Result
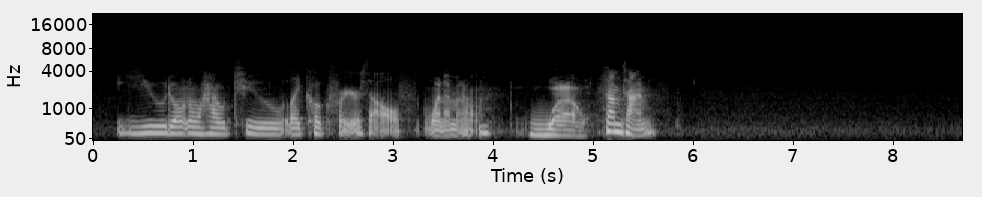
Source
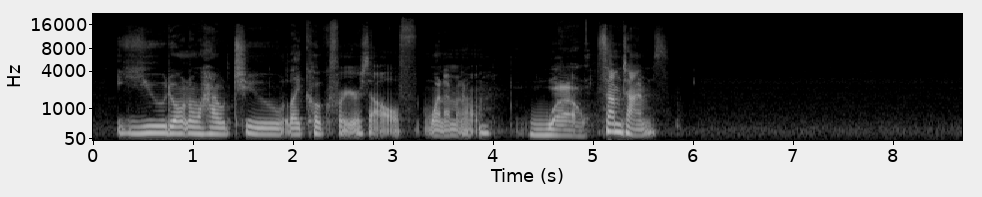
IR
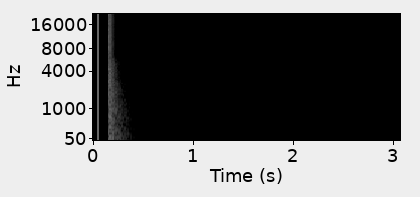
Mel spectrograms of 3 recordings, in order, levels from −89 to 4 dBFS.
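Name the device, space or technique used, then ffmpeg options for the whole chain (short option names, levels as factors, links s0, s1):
action camera in a waterproof case: -af "lowpass=f=2200:w=0.5412,lowpass=f=2200:w=1.3066,dynaudnorm=f=390:g=11:m=1.5,volume=1.12" -ar 32000 -c:a aac -b:a 64k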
